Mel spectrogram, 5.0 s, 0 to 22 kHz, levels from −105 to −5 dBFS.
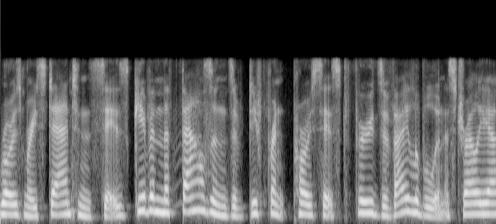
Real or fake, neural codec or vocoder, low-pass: real; none; 7.2 kHz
